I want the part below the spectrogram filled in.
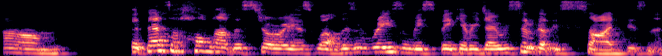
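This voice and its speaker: In an American accent, a woman talks at a very fast pace. Her pitch is fairly low, with ordinary pitch variation. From Australia, Sydney southern suburbs. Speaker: professor. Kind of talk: lecture. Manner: casual, with many fillers.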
